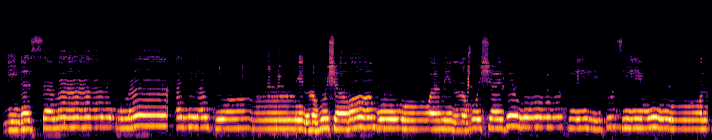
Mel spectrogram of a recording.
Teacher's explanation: Jangan minhu syara, jangan tertahan hu-nya, dua-duanya tidak ada panjang ya.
